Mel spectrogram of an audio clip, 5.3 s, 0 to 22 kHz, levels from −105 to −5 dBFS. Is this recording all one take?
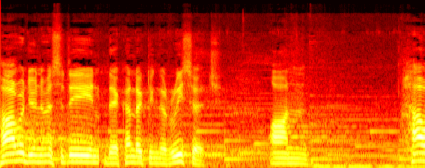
no; 1 cut; at 1.2 s

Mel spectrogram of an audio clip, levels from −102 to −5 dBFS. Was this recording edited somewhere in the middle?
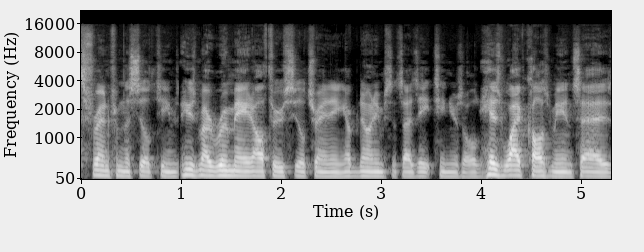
yes; 2 cuts; at 0.9 s, 4.0 s

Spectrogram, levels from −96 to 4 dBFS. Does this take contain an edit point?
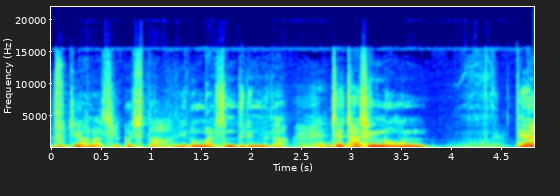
yes; 1 cut; at 3.5 s

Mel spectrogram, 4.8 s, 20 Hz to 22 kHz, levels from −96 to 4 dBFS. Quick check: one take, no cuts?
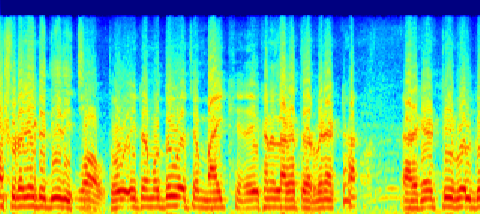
yes; 0 cuts

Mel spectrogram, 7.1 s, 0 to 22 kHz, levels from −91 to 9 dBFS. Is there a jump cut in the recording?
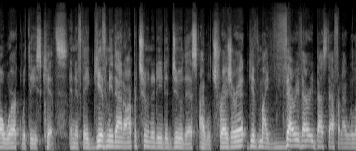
yes; 1 cut; at 1.3 s

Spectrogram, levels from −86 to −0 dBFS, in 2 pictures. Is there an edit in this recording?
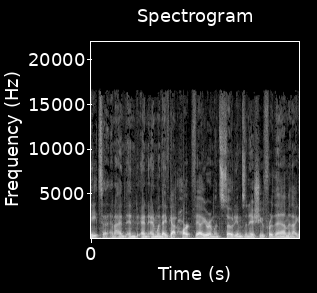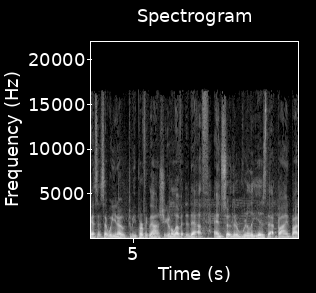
yes; 1 cut; at 6.5 s

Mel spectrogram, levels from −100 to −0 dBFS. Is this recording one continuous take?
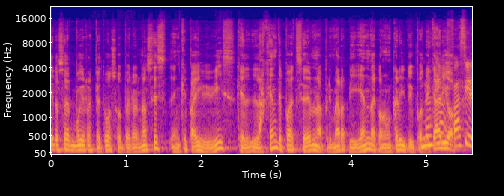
no; 2 cuts; at 2.4 s, 4.0 s

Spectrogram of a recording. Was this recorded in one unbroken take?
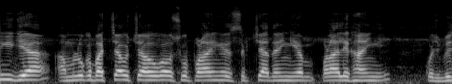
yes; 0 cuts

